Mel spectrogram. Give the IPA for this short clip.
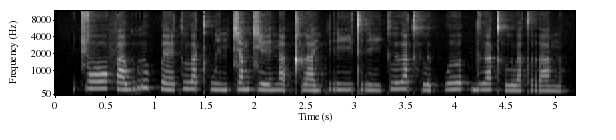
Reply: t͡ɕ ɔː˦˥ f a˩˦ w r u˥˩ k̚ w ɛː˩˦ k l u˧ a̯ kʰ w i˩˦ n t͡ɕ a˦˥ m t͡ɕ eː˩˦ n a˨˩ t̚ kʰ l a˩˦ j p r iː˧ t r iː˨˩ k l ɯ˥˩ a̯ kʰ l ɯ˨˩ k̚ w ɤː˥˩ t̚ d ɯ˦˥ a̯ kʰ l u˦˥ a̯ t r a˥˩ n

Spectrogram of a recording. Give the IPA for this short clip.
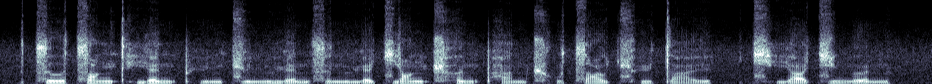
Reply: t͡s ɹ̩˥ t͡s ɑ˥ ŋ t̪ʰ j ɛ˥˩ n pʰ y˧˥ n t͡ɕ y˧˥ n l ɥ ɛ̰˨˩ n s ə˥˩ n l ɥ ɛ̰˨˩ t͡ɕ j ɑ˥˧ ŋ ʈ͡ʂʰ ə˥˩ n pʰ a˧˥ n ʈ͡ʂʰ u˧ t͡s ɑ˥˧ ʊ̯ t͡ɕʰ y˥˩ t̪ a˧˥ ɪ̯ | t͡ɕʰ j ä̰˨˩ t͡ɕ i˥˩ ŋ ə̰˨˩˦ n

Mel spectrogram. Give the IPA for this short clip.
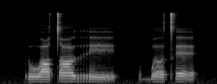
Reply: ɾ oː tˤ uː r e | ɓ ʌ tʼ ɛ

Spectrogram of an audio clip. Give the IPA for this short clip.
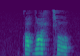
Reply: k ʊ dˤ ʌ ʃ cʰ ʌ

